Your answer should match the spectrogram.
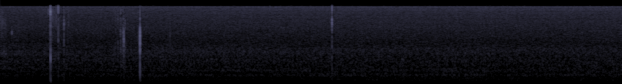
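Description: Near silence: faint room hiss, with a few soft clicks in the first second and a half and one more about three seconds in.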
